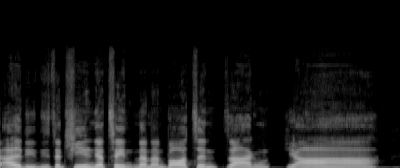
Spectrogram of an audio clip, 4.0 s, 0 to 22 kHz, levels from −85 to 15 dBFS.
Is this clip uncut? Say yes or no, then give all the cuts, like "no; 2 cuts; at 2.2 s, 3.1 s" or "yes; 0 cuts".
no; 1 cut; at 2.8 s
